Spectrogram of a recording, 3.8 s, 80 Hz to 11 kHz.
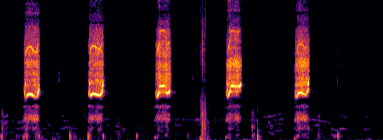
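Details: Grey francolin from Pakistan: five short, bright, clipped notes at an even pace, about one every 0.7 seconds, with faint low rustles and thin ticking between them.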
